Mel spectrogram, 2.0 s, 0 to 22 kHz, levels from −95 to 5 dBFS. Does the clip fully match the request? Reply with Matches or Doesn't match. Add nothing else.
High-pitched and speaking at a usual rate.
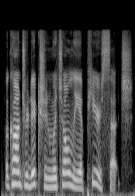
Matches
